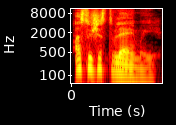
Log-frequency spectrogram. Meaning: present passive imperfective participle of осуществля́ть (osuščestvljátʹ)
- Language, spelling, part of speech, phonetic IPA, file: Russian, осуществляемый, verb, [ɐsʊɕːɪstˈvlʲæ(j)ɪmɨj], Ru-осуществляемый.ogg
